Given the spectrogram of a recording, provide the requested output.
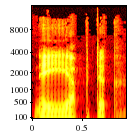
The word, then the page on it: neiapt'g: Mi'gmaq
